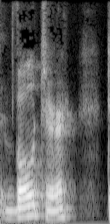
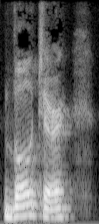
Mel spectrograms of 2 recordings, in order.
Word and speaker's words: Wouter: And Wouter Bassong, I think they pronounce it Voter, Voter Bassong, was developing specific bioweapons that could basically attack specific genetic tribes of different African tribes.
